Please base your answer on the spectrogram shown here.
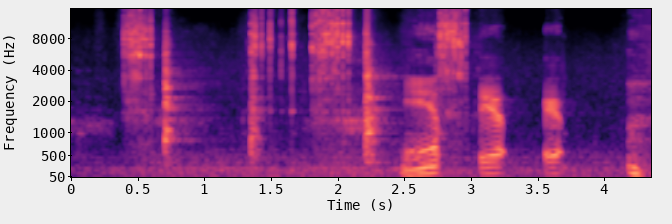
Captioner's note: metal Clanking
